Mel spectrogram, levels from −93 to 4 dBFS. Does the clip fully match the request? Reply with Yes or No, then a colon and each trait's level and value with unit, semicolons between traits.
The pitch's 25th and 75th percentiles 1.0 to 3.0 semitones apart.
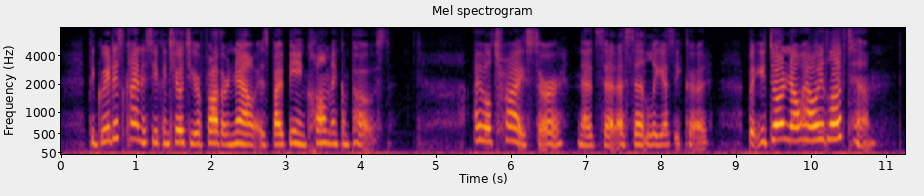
No: average, 5.0 semitones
